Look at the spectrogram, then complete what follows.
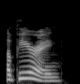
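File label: "appearing", British English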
